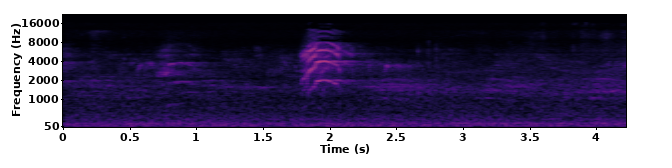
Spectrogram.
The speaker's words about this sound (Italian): Allora, amici, tra il cinguettio degli uccelli che sono liberi, dei pappagalli del palazzo di Golestan, qui vi presentiamo la Torre del Vento che avete appena visto.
